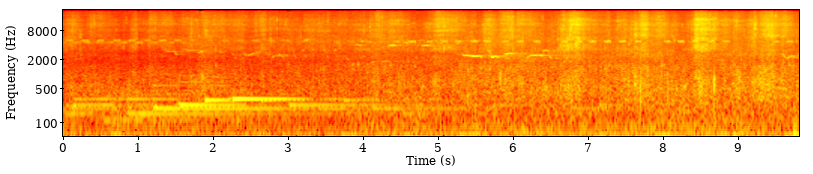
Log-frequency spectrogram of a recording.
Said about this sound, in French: Le ruisseau, les arbres,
